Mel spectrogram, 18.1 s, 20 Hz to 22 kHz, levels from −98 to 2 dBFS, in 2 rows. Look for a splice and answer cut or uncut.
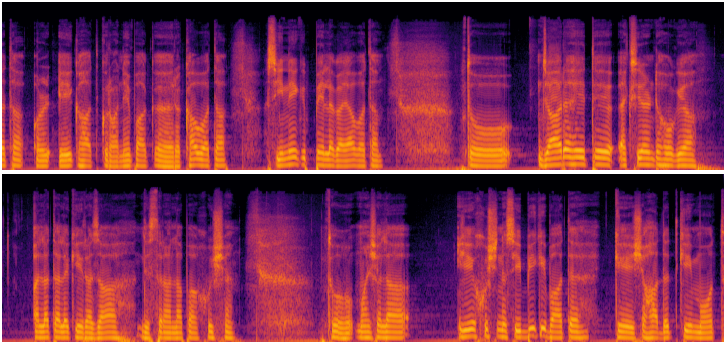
uncut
